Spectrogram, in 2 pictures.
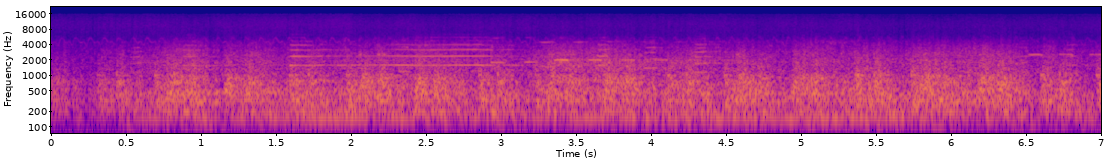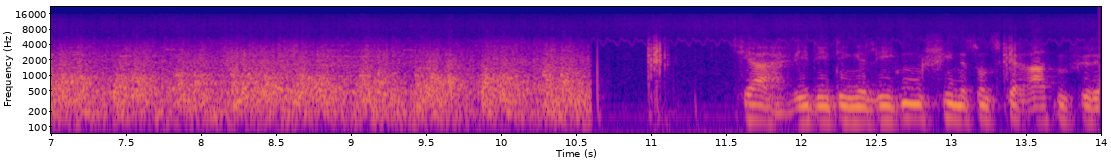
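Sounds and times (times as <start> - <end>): train rushing past: 0.0 - 10.7.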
